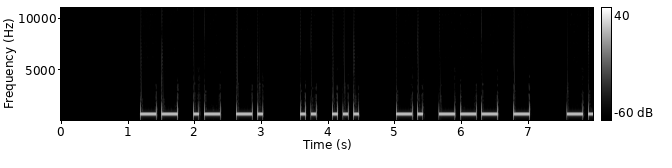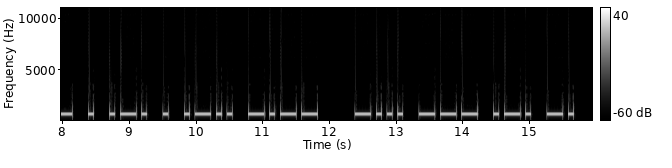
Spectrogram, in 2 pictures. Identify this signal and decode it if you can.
Morse code, heard as a keyed tone, about 15 wpm, 700 Hz. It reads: MAN IS NOT MERELY BORN
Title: Sentences from Top 1400 Words 15wpm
